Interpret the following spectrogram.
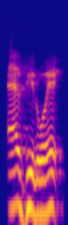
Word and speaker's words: environner: The environner, English is like that, but it's actually the French word is pronounced environner, and the Latin word ambire.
